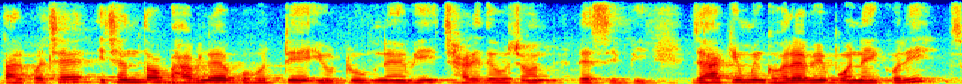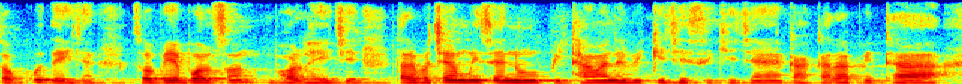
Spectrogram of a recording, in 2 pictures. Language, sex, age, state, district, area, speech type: Odia, female, 45-60, Odisha, Boudh, rural, spontaneous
